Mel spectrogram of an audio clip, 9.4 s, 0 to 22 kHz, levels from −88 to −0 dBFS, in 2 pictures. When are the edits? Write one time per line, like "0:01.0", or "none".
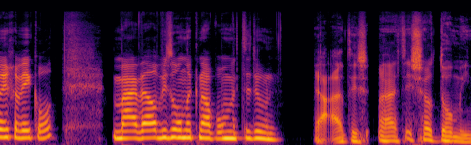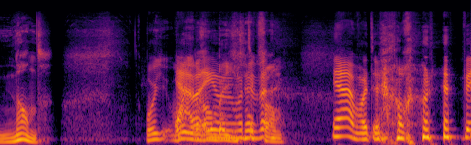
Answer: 0:03.7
